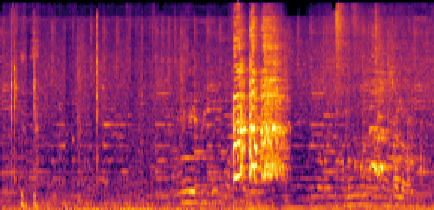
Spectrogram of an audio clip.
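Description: A Boston gamefowl rooster crows loudly and close, one full crow in the middle, while other fowl cluck and people talk in a backyard.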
